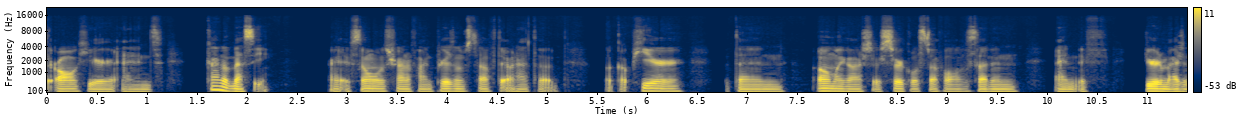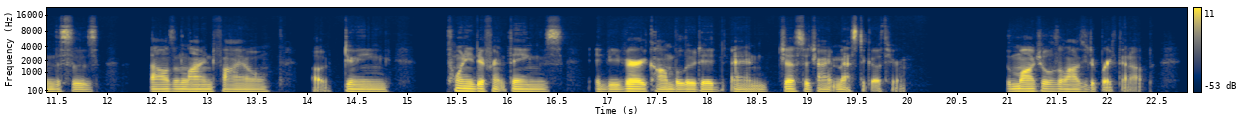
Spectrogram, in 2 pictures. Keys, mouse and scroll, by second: 6.5-6.8 scroll down 1, 6.8 scroll down 1, 7.4 scroll down 3, 9.6-10.8 scroll up 5, 13.1 scroll up 3.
